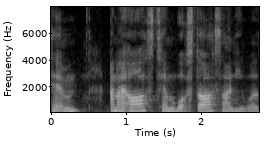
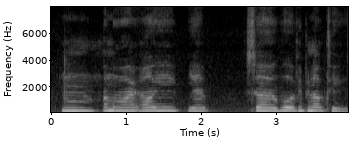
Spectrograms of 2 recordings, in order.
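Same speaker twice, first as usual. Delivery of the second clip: mock dead-straight, flat, monotone, bored delivery; 4 dB quieter than usual. Acting out a dull match's replies, imitating a monotone, bored voice. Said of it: "so straight, monotone in the voice".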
